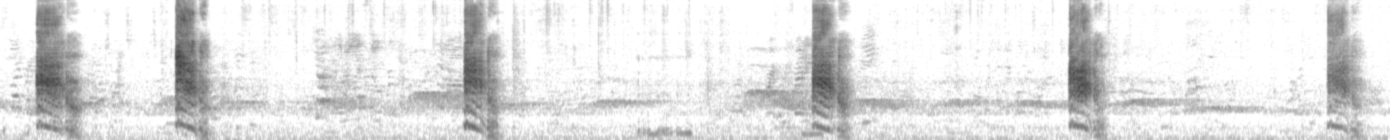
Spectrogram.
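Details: Black crested mangabey at a zoo, screaming nonstop and audible around the grounds: six loud, harsh, broadband shrieks about every two to five seconds, each falling in pitch, with faint background voices between them.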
